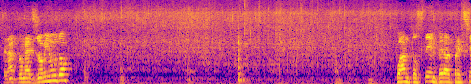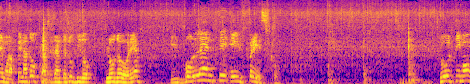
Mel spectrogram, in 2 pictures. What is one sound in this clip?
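A wooden spoon stirs and scrapes food in a frying pan.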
